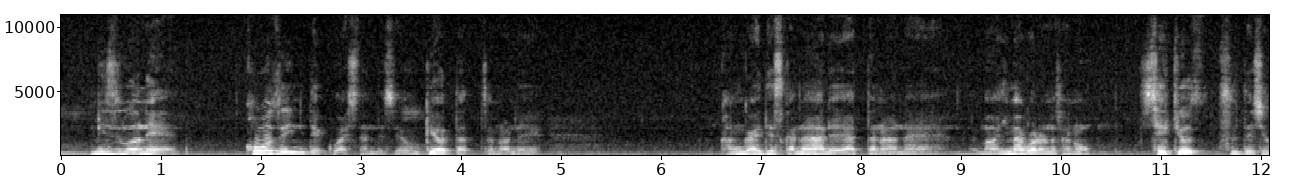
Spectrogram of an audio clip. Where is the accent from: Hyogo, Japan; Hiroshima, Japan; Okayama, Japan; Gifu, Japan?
Okayama, Japan; 岡山県です。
